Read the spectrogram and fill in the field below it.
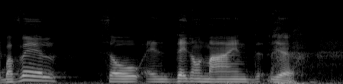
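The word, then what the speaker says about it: בבל: Bavel balal. The, okay. First of all, the name is Bavel. Bavel? In the Hebrew pronunciation, it's Bavel.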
